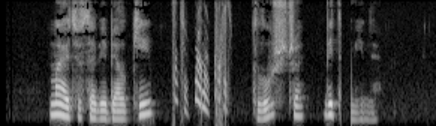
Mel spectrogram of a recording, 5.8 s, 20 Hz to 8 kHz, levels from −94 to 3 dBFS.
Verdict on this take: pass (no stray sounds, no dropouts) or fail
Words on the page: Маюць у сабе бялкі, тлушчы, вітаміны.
fail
